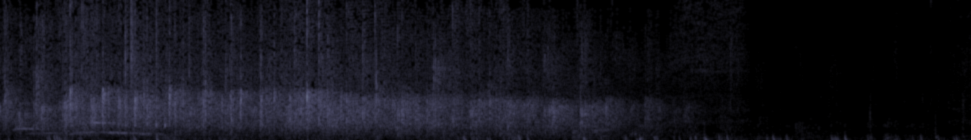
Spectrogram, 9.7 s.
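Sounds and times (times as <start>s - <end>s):
audience applause: 0.0s - 7.4s.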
